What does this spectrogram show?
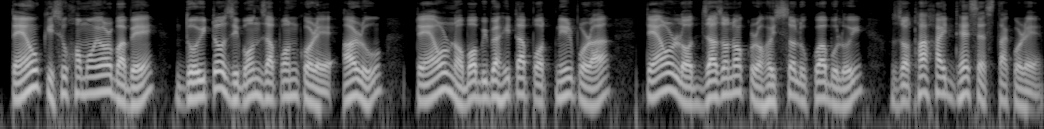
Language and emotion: Assamese, neutral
